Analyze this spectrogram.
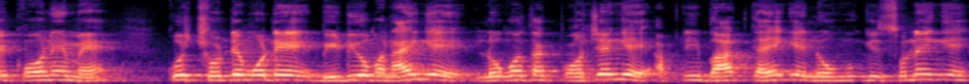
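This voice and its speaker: This man has a high pitch and fairly even intonation. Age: 60s. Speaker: journalist and channel founder. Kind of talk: interview.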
